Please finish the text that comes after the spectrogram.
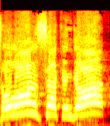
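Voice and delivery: Jesus calling out to halt the judgment; commanding interruption. Acted. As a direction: burst in and stop the gavel. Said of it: "He says".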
